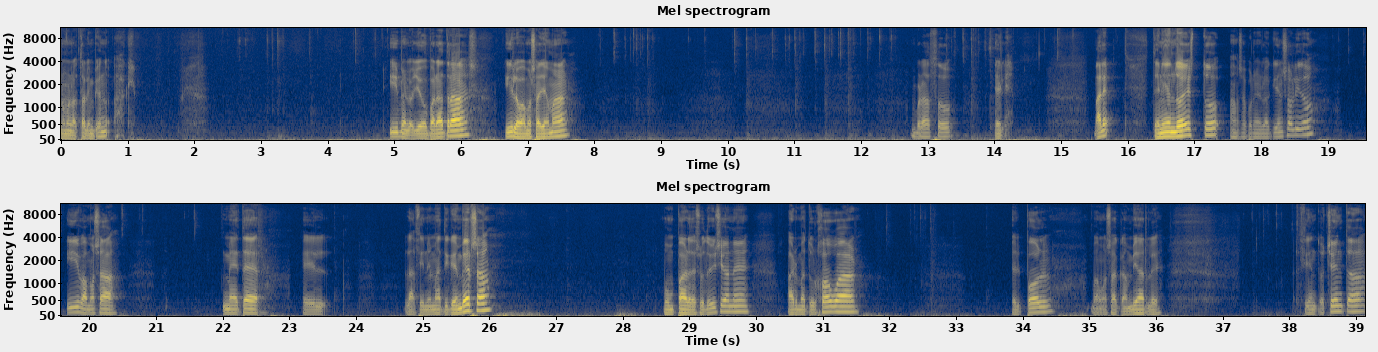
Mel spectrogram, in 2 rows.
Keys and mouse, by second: 2.5-4.5 drag, 3.2 g, 4.5 middle click, 5.3 g, 7.2-11.5 drag, 12.3 a, 14.6 z, 15.7 z, 16.9-18.7 drag, 18.7 middle click, 19.2 Tab, 20.3-22.0 right drag, 22.0 ctrl+shift+c, 22.1 right click, 24.4-27.0 right drag, 26.0-33.2 drag, 34.6-36.3 right drag, 35.8-38.1 drag.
